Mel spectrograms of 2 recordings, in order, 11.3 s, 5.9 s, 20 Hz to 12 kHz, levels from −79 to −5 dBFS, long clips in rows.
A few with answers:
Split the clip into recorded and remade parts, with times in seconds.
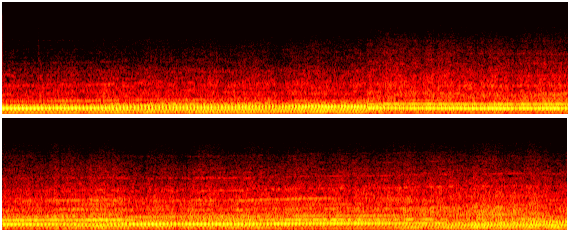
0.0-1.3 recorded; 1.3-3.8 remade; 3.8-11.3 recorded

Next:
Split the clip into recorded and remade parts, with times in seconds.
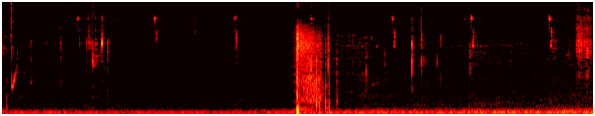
0.0-0.7 recorded; 0.7-2.6 remade; 2.6-5.9 recorded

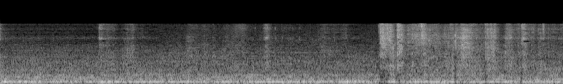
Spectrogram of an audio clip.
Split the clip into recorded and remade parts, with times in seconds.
0.0-1.6 remade; 1.6-3.2 recorded; 3.2-3.6 remade; 3.6-4.5 recorded; 4.5-5.6 remade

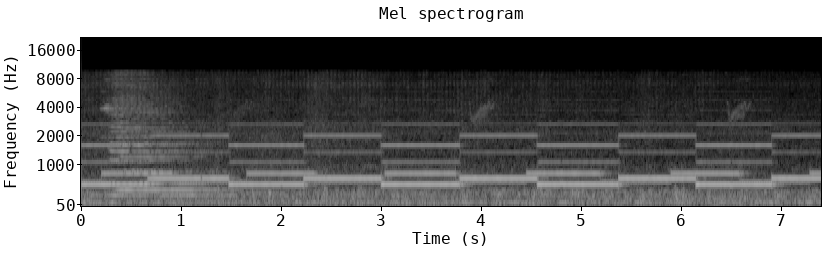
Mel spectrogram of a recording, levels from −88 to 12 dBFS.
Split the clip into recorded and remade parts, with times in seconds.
0.0-7.4 recorded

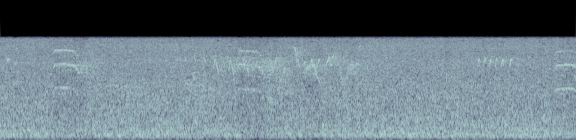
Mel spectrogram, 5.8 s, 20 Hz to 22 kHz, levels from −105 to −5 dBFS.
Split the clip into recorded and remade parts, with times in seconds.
0.0-5.8 recorded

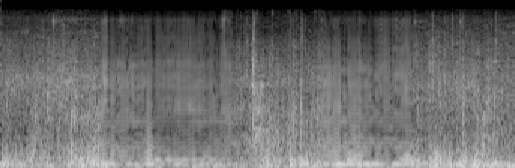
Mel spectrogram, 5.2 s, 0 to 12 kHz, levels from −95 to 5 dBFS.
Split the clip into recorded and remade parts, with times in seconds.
0.0-1.0 recorded; 1.0-2.3 remade; 2.3-3.2 recorded; 3.2-4.1 remade; 4.1-5.2 recorded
